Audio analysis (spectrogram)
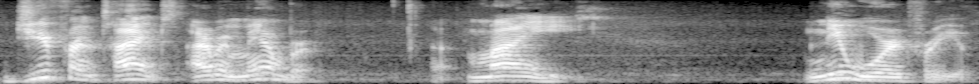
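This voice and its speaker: A Brazilian man with a Portuguese accent teaching English on a video call, speaking in slow, simple sentences and repeating words. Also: on the high side, very animated, bright, forceful tone, breathy edge. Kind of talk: online English class conversation.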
